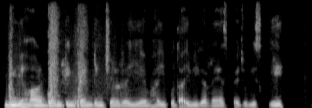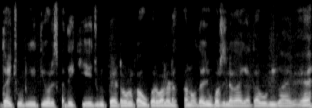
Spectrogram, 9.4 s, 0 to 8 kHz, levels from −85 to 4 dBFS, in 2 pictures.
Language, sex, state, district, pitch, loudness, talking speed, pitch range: Hindi, male, Uttar Pradesh, Etah, 105 Hz, -19 LUFS, 255 wpm, 100-110 Hz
